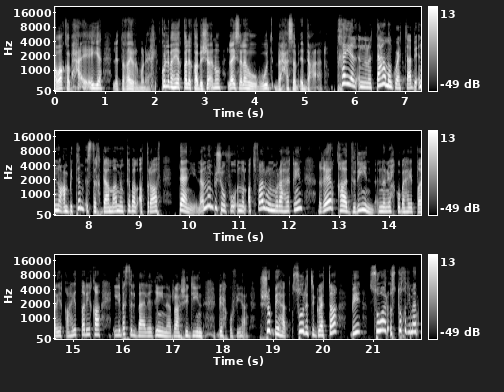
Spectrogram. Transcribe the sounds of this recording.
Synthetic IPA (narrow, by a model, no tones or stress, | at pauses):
waːqɪbħa̰ʔḭːʔɪjːa | lɪt̪ːaɣajːʊɾɪ̰lmʊ̰nʔa̰ːxikʊlːmahɪjːaqɑlɪqɑbɪʃa̰ʔnʊlajsalahʊwʊɡuːd̪bɪħasabʔɪd̪ːɪ̰ʕa̰ːʔat̪ʊ̥t̪xajːalʔɪnːʊnɪt̪ːahamʊɡwet̪ːabɪʔɪnːʊʕambjt̪ɪmːʔɪst̪ɪxd̪aːmamɪnqɪbalʔɑ̰t̪ˤɾˤɑːf | t̪aːnɪjḛlɪʔanːhʊmbɪʃuːfuʔɪnːʊlʔɑt̪ˤfɑːlwɪlmʊɾˤɑːɦɪqiːnɣeːɾqɑːd̪ɪɾiːnʔɪ̰nːnjɪħkubɪɦaːjːɨt̪ˤːɑɾiːqɑɦaːjːɪt̪ˤːɑɾiːqɑʔɪlːibasːɪlbaːlɪɣiːnɪrˤːɑːʃɪd̪iːnbjɪħkufiːha̰ | ʃʊbːɪɦat̪sˤuːɾˤɑɡwet̪ːa | bɪ | sˤʊwɑɾˤʔɪst̪ʊxd̪ɪma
